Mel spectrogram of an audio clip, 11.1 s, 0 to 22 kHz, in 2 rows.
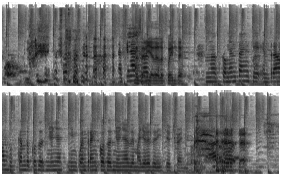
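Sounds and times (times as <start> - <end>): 
dog barking outside the house: 0.0 - 0.5
speech: 0.4 - 10.6
laughter: 0.5 - 4.2, 9.3 - 10.6.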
